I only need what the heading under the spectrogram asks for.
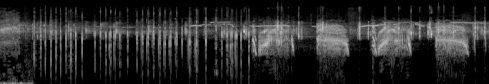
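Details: Mixed swiftlet calls, with rapid clicking twitters at the start giving way to high chirps and drawn-out buzzy calls in short repeated bursts, thick overlapping chorus throughout.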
